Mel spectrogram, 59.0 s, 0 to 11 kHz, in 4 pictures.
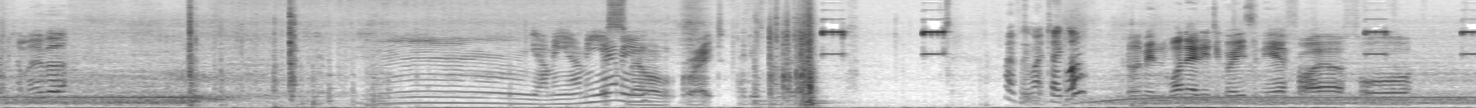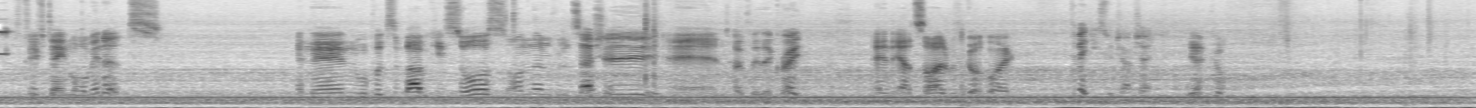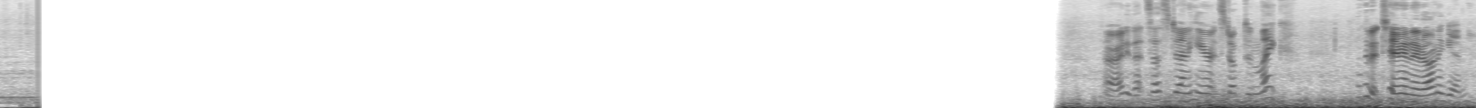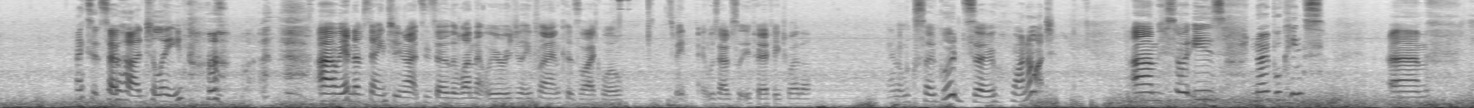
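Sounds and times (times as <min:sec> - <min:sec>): air fryer fan humming: 0:00.0 - 0:06.6, 0:09.2 - 0:09.5, 0:10.9 - 0:29.9, 0:40.6 - 0:52.3
person saying mmm: 0:03.7 - 0:05.3.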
